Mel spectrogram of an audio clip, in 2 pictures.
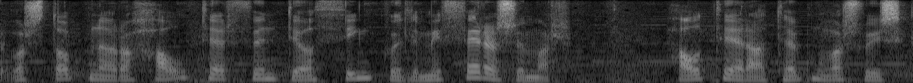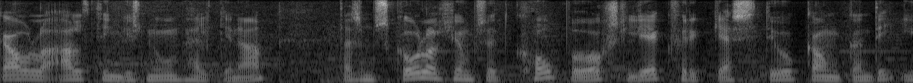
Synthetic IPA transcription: vaɾ̥st̪ɔpnaðʏɾawhaːwt̪ʰɛðaɾ̥fʏnt̪ɪawθiŋkvœt̪lʏmifejɾasʏːma̰ɾ̥ | haːwt̪ʰɛðaɾaːt̪ʰœpnvḁsvɔiskaːwla̰ʔa̰lθiɲcɪsnuːʏmɦɛlcɪna | θasɛmskoːwlakl̥owmsɛt̪kʰoːwpʏoksljɛːkfɪɾɪɾ̥cɛst̪ɪɔɣkawŋkant̪ɪʔi

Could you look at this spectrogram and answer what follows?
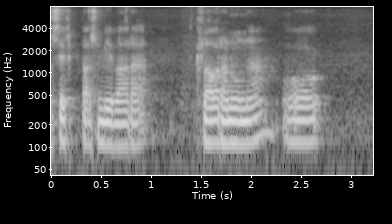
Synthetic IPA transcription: sɪr̥pasɛmjɛvaːɾa̰ | kʰlaːwɾanuːnaɔɣ

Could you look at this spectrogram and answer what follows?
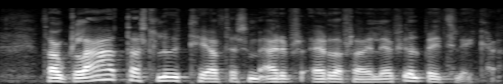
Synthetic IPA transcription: θawklaːt̪ast̪lʏːt̪hɪav̥θɛsːʏmɛɛɾðafɾajðɪlɛɣafjœːlpeːjt̪lḛːjkʰa

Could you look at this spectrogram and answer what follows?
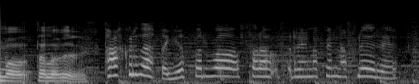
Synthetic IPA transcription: maðt̪ʰaːlavɪðɛ̰xt̪ʰaːhkvɪɾθɛht̪ajɛɣθaɾvafaːɾareːjnafɪnːafleːjɾɪ

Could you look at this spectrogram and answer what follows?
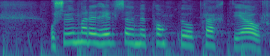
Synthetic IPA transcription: ɔɣsʏːmaɾɪðhejlsaðɪmɛðpʰɔm̥pʏɔɣpʰɾaxt̪iaːwɾ̥

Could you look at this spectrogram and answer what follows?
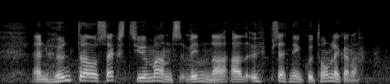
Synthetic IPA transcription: ɛ̰nɦʏnt̪ɾaðɔwsɛkst̪ʰijʏmansvɪnːaʔaðʏhpsɛht̪niŋkʏt̪ʰownejkanːa̰

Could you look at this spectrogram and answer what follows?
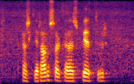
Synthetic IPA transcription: kʰanscɪransaːkaðɛnspɛːt̪ʏɾ̥

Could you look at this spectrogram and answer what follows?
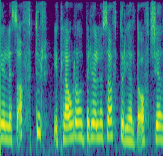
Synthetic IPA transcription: jalɛsaft̪ʏɾ̥jɛkʰlaːwɾaðapɪɾjalɛsaft̪ʏɾjɛhɛlt̪aɔft̪sjɛð

